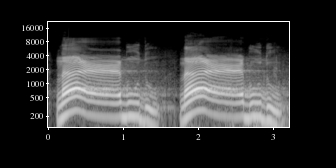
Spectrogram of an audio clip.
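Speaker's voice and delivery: na'budu drawn out slowly with a flowing ain; slow model of na'budu; careful ain. Shown as a demonstration. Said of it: "harus tepat mengucapkannya".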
